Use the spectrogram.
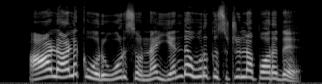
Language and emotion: Tamil, angry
